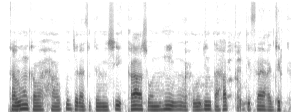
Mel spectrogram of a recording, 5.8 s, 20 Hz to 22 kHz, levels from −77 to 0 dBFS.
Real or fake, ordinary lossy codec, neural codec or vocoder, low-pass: fake; none; codec, 44.1 kHz, 2.6 kbps, SNAC; none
